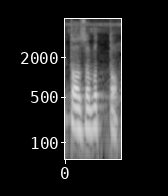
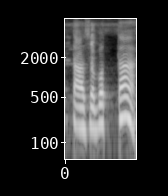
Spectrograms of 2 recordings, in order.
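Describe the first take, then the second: First: "ত জবর ত" with a full, rounded to; heavy thick to. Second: "তা জবর তা" with a light, thin ta; soft thin ta. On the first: Teacher showing Arabic heavy letter, "ত" as thick to. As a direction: make "ত" thick and rounded, not thin. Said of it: "ত এটা একটা মোস্তালিয়া বা মোটা হরফ". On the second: Teacher showing Arabic soft letter, "তা" as thin ta. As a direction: keep "তা" soft and open, not rounded. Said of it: "তা যেটা আছে এটা নরম বা বারিক হরফ". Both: Shown as a demonstration.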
